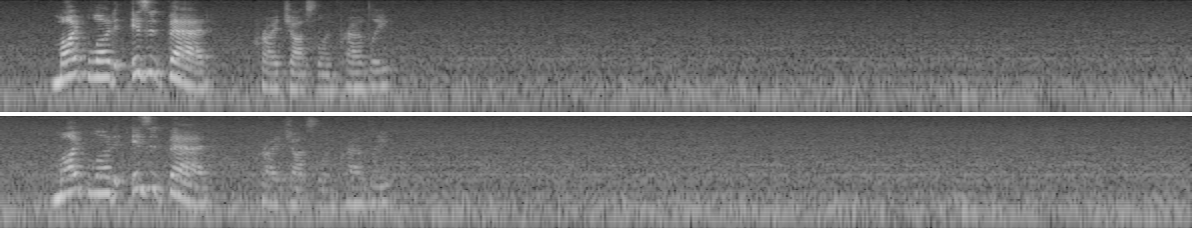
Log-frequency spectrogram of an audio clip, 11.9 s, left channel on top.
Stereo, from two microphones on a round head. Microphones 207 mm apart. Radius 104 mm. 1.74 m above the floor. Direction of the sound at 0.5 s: 35° left (ahead or behind).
